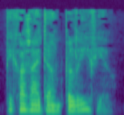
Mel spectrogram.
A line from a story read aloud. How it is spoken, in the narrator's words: she replied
